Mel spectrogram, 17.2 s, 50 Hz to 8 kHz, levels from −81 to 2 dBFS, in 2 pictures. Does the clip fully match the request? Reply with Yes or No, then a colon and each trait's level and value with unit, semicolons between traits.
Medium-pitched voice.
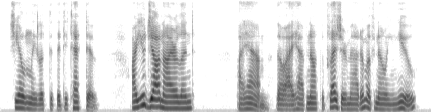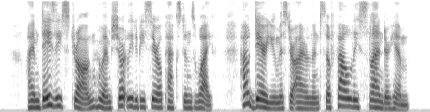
Yes: medium, 160 Hz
